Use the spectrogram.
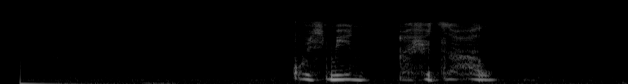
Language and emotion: Russian, sad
